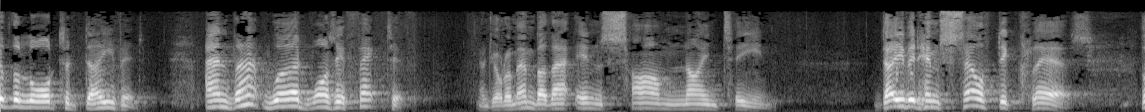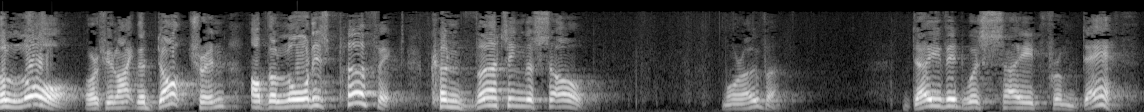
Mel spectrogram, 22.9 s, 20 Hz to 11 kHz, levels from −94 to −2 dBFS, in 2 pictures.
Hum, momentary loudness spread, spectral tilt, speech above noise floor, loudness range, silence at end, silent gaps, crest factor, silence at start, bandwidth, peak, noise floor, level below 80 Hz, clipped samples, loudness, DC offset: none; 15 LU; -5 dB/octave; 50 dB; 8 LU; 0.3 s; none; 16 dB; 0 s; 8 kHz; 0 dBFS; -65 dBFS; -72 dBFS; under 0.1%; -16 LUFS; under 0.1%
